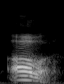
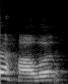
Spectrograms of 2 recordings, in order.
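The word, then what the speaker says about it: hour: आर, इसको बोलते हैं आवर। अब कुछ इसको बोलेंगे हावर। अब हावर तो गलत हो जाएगा, है क्या?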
